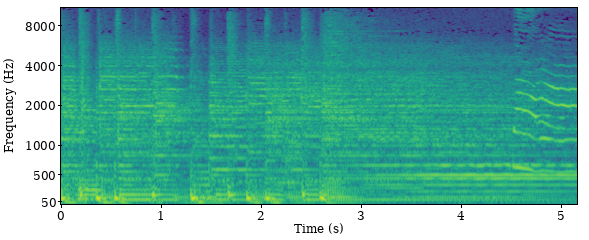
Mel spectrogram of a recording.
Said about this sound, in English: Yeah, the cat.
